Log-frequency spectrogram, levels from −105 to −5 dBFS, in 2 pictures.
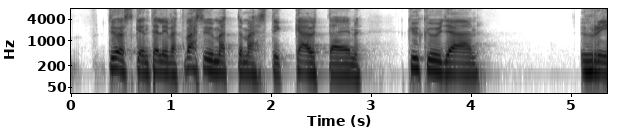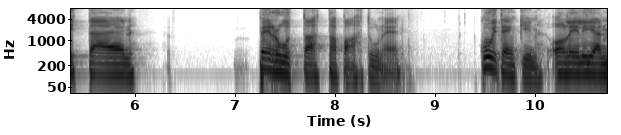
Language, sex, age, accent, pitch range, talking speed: Finnish, male, 20-39, native, 110-130 Hz, 55 wpm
